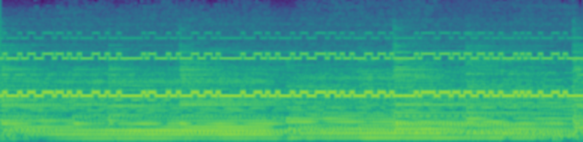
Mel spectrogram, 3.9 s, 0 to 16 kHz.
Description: RTTY (45.45 baud, 170 Hz shift), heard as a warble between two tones, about 1360 Hz centre. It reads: … 0B8U2 8E …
